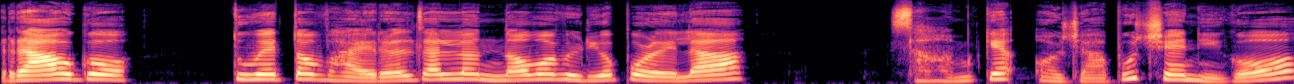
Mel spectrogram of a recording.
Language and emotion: Goan Konkani, surprised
